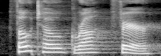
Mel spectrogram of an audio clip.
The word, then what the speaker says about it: photographer: In English, some words are pronounced with extra emphasis on one part. For example, photograph, photographer, and photographic. The stress moves and that changes the sound.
